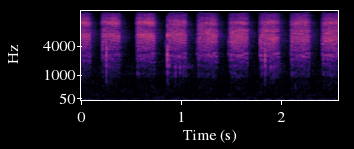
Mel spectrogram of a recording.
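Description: Short hissing bursts of spray from an aerosol can, about eight quick pulses in a steady rhythm, close and fairly soft.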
